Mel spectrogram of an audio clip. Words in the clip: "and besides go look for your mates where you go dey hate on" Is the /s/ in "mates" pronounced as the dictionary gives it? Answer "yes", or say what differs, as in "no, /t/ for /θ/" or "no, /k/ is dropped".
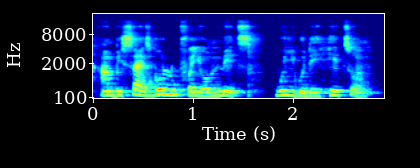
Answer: no, /s/ is dropped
